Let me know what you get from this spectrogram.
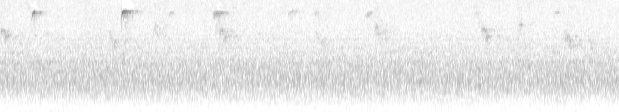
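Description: Faint birdsong: short, high chirps repeating every half second or so, the clearest about a second in, over a steady background hiss.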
